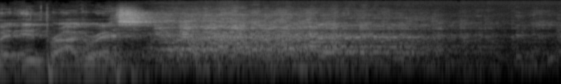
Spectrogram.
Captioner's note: audience laughing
